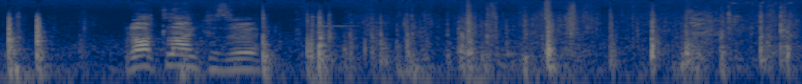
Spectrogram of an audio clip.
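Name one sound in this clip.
A car door opens with a click.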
